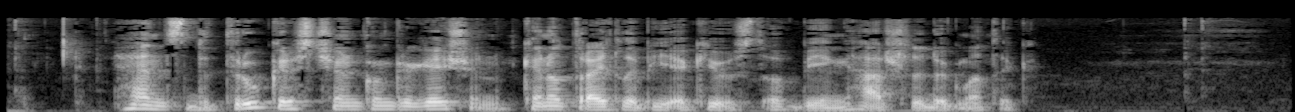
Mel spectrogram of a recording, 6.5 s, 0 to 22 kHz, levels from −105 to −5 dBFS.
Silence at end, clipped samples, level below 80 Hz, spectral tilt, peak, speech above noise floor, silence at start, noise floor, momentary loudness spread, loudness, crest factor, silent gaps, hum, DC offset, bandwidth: 1.4 s; under 0.1%; -50 dBFS; -4 dB/octave; -4 dBFS; 45 dB; 0.05 s; -69 dBFS; 13 LU; -24 LUFS; 22 dB; none; none; under 0.1%; 11.5 kHz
